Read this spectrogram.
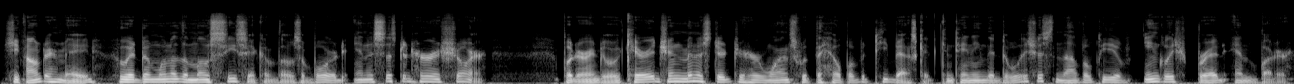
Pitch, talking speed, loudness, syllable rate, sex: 100 Hz, 205 wpm, -18 LUFS, 5.8 syllables/s, male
